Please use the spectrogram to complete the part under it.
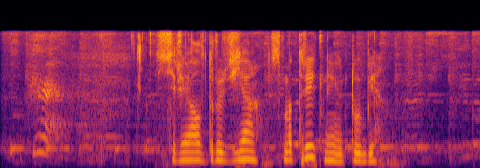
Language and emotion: Russian, neutral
